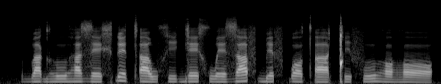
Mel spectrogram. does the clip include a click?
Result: yes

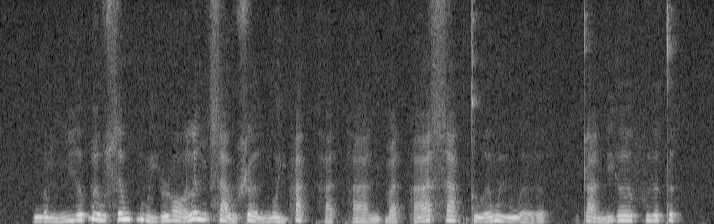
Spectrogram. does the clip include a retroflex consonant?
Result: yes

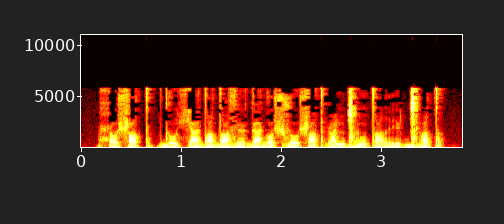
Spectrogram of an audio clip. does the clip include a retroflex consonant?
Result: no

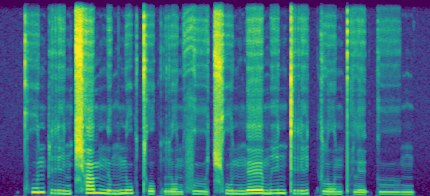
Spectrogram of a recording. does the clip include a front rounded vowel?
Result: no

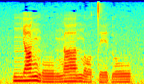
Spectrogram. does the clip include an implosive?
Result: yes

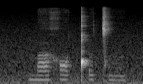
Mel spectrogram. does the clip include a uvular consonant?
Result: no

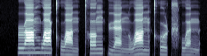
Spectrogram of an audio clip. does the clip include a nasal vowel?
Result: no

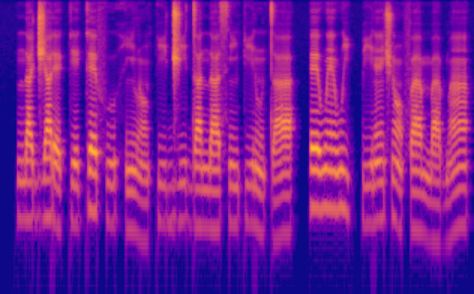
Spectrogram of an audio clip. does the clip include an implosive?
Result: no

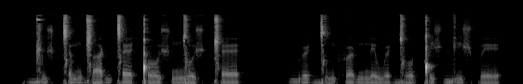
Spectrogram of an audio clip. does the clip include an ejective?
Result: no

